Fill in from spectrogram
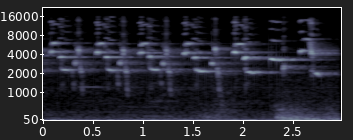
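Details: Caged Spanish Timbrado canary, bred in 2015 and belonging to a song club in Albacete, Spain, giving fast bright whistled phrases with metallic clicks, then a low rumbling noise underneath during the final second.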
